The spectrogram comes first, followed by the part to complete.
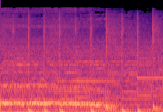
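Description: Instrumental passage of a metalcore / pop-punk song: distorted guitars over a steady kick-drum beat and cymbals, with a held note that fades out about a second and a half in.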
